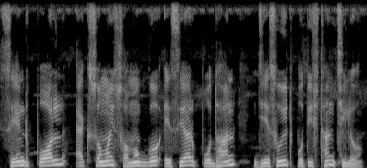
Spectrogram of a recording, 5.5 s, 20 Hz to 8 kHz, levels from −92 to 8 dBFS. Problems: constant background noise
